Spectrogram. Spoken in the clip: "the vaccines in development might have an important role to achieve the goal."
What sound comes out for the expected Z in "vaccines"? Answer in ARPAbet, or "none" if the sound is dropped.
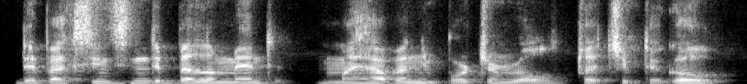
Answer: S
